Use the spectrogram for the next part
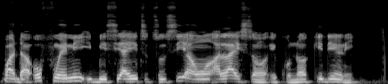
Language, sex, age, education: Yoruba, male, 15-29, tertiary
